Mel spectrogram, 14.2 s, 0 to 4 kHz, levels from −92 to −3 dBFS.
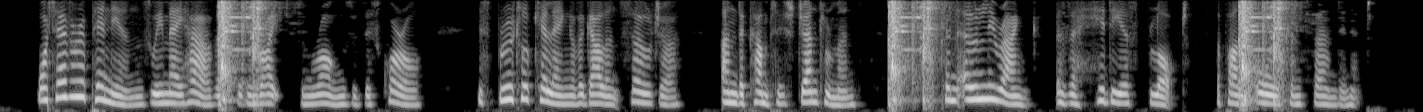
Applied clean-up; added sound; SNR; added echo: classical method Wiener filter.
